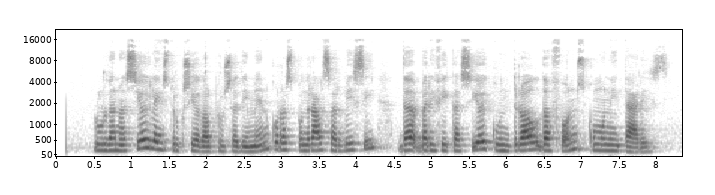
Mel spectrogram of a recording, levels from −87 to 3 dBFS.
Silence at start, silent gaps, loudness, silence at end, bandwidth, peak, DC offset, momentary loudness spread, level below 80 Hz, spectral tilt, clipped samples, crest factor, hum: 0.5 s; none; -32 LUFS; 0.25 s; 16 kHz; -14 dBFS; under 0.1%; 9 LU; -84 dBFS; -5 dB/octave; under 0.1%; 18 dB; none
